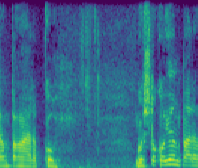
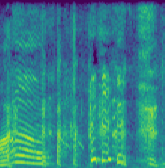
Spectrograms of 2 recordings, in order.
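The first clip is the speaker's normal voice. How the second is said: amused laugh; 8 semitones higher than usual. Acted. Brother laughs at compliment.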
